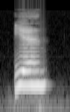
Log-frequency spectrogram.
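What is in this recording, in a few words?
"ian", Mandarin Chinese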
